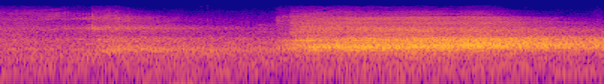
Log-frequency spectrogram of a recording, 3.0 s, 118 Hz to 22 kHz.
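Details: Belugas Gray, Nana and Mirai in training at Port of Nagoya Public Aquarium on 10 February 2024. A soft tonal murmur swells into a sustained, steady, harmonic squealing note lasting about a second and a half.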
